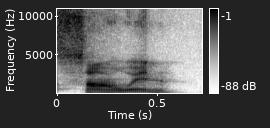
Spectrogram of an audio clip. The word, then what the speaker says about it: Samhain: But so Halloween is based on a festival called Samhain. It's a Celtic festival. and it's not spelled the way it sounds, so it's really confusing.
